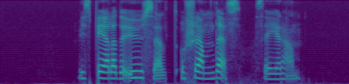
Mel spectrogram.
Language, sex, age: Swedish, female, 18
